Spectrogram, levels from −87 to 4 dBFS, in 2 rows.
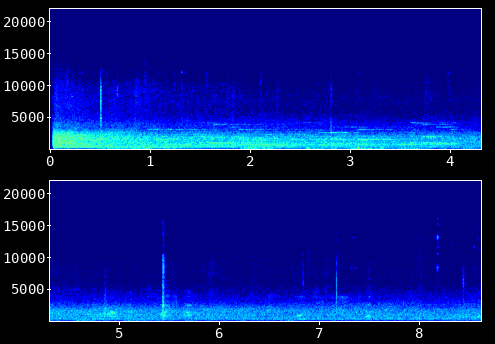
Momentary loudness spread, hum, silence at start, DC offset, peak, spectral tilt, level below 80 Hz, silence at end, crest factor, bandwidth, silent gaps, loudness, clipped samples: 11 LU; none; 0 s; under 0.1%; -22 dBFS; -3.5 dB/octave; -68 dBFS; 0 s; 22 dB; 16 kHz; none; -45 LUFS; under 0.1%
